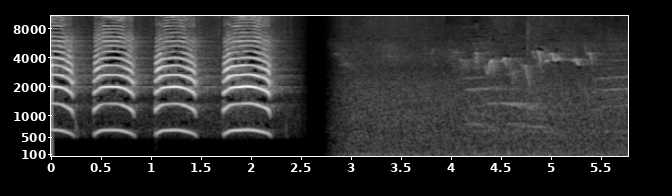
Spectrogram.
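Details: In a forest, an Indian peacock gives four loud, nasal, arching calls in quick succession, about half a second apart. Soft background hiss and faint rustling follow.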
